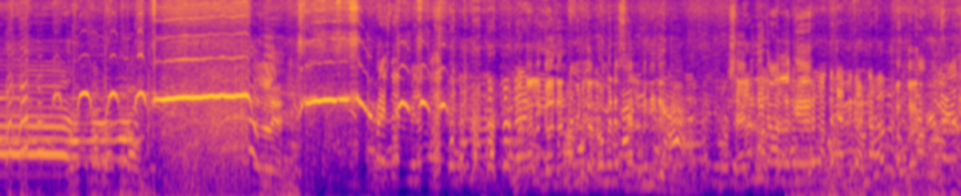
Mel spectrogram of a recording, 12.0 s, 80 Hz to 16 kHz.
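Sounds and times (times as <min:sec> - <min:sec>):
excited voices: 0:00.0 - 0:12.0
loud finger whistling: 0:00.7 - 0:05.6.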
